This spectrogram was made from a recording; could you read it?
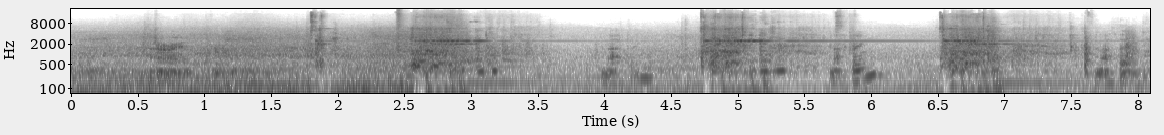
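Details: Sea King 6 hp outboard during repair, carb primed, idle mixture screws set: three pull-cord whirs a couple of seconds apart, each dying with no firing; turns over but won't catch, fuel reaching it, possibly too much.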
